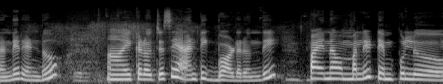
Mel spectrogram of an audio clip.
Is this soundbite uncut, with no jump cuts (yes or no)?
yes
